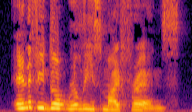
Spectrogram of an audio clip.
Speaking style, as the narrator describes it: the Doctor shouts over them

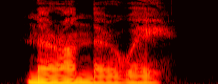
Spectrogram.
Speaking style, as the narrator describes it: Nandor rasps

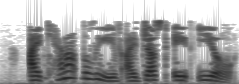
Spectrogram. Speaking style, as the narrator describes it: Kowalski murmured in my ear

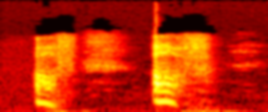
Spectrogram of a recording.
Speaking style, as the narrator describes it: Shepherd panted

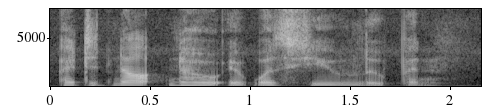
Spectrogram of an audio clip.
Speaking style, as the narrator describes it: he said quietly

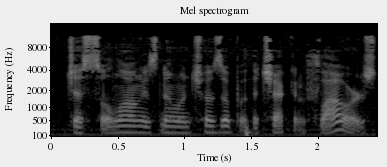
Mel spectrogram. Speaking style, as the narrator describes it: John mumbles

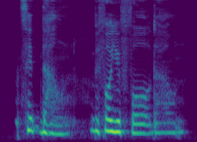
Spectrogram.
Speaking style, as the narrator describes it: he says gently

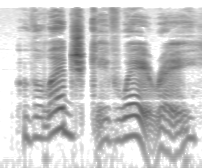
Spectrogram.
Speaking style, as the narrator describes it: he rasped

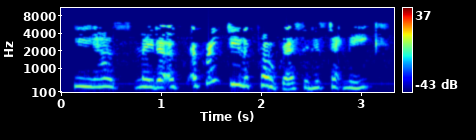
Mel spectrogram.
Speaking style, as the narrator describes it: he said feebly

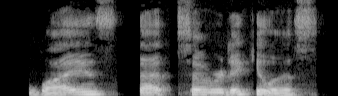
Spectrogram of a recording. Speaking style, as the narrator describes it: He said, his voice small

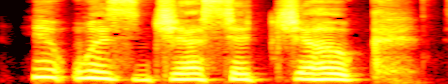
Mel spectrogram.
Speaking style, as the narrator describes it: Steve whined

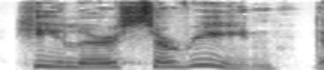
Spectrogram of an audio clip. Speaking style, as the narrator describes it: the man says

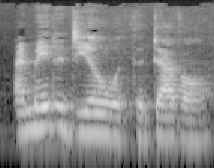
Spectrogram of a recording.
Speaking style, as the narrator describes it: she said flatly

